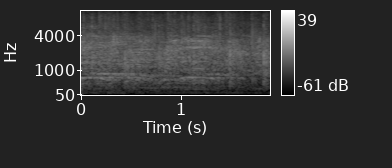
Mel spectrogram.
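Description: A church audience applauds for the Lord, a dense, steady wash of many hands clapping at once that holds at an even, fairly loud level throughout without fading.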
